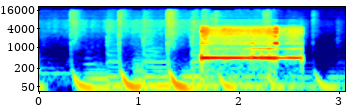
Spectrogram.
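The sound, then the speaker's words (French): A loud, steady telephone tone sounds for about a second, the kind heard when placing a call, over a repeating pattern of deep, soft thumps; no one speaks. “On appelle le troisième maintenant, c'est on parti.”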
